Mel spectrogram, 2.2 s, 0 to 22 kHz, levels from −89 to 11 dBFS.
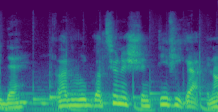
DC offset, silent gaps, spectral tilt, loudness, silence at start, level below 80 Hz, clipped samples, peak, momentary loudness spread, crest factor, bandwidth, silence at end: under 0.1%; none; -6.5 dB/octave; -14 LUFS; 0 s; -32 dBFS; under 0.1%; 0 dBFS; 5 LU; 12 dB; 12.5 kHz; 0 s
